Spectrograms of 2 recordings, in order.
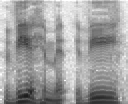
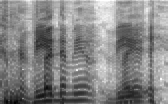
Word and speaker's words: vehemently: Vehemently. You're saying Vietnamese? Yeah, Vietnamly. Vietnamly. Vietnamly? Vietnamly. How do you say it? Vehemently. Vehemently.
